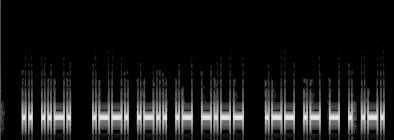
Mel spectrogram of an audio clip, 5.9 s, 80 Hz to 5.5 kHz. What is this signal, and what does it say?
Morse code, heard as a keyed tone, about 25 wpm, 500 Hz. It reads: IF PLAY WATER
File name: 632 words / 632 Words 25WPM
